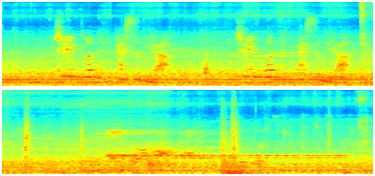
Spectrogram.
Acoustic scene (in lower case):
subway train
